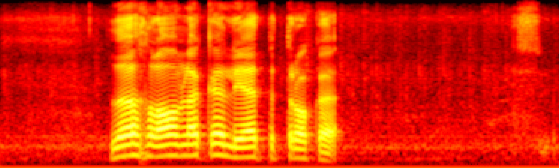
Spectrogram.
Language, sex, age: Afrikaans, male, 19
